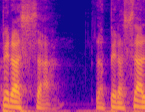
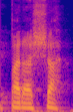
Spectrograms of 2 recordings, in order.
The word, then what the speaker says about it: Parashá: Dice la Perasá Lech Lecha, repaso, Perasá, pronunciación incorrecta de Parashá, capítulo de la Torá.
